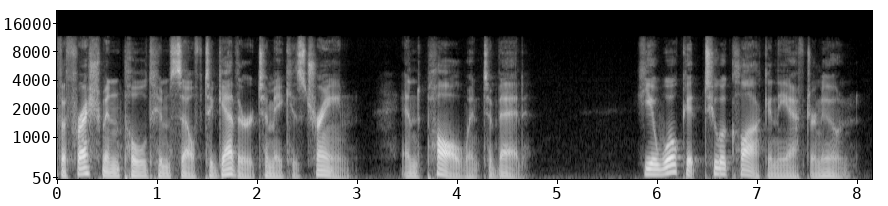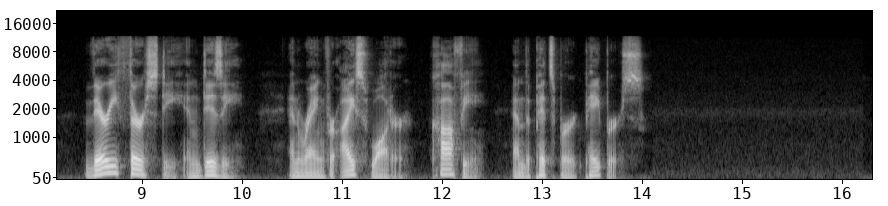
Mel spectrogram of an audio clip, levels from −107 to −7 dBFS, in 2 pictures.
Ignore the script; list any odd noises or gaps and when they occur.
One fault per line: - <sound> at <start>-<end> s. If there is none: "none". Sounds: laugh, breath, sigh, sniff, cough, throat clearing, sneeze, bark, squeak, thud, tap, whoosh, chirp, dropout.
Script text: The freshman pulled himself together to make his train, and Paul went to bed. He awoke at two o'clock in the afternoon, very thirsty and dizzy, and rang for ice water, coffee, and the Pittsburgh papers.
none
